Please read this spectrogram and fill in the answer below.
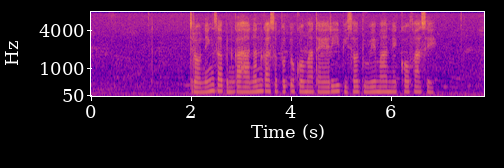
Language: Javanese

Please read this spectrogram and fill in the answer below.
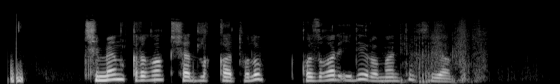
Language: Uyghur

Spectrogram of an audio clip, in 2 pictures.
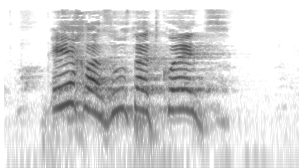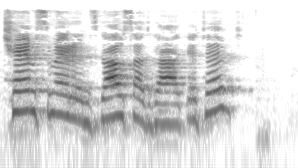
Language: Georgian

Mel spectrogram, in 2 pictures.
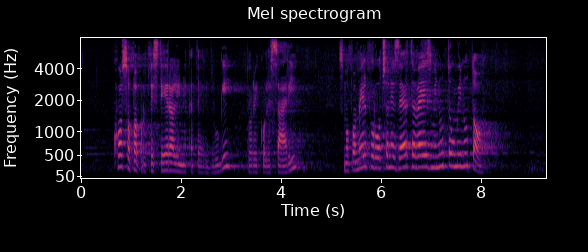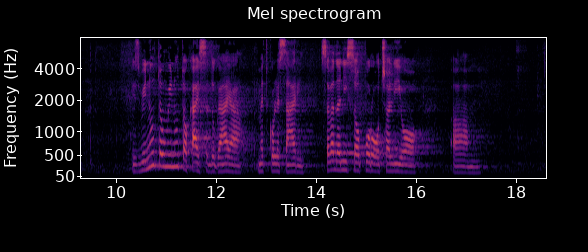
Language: Slovenian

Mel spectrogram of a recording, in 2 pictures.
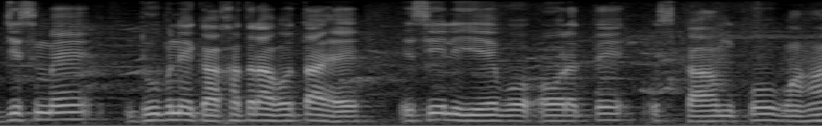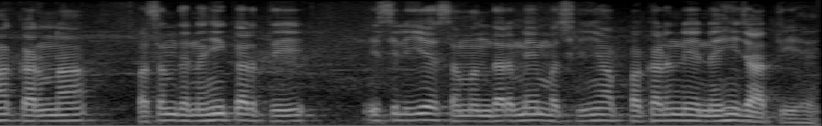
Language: Urdu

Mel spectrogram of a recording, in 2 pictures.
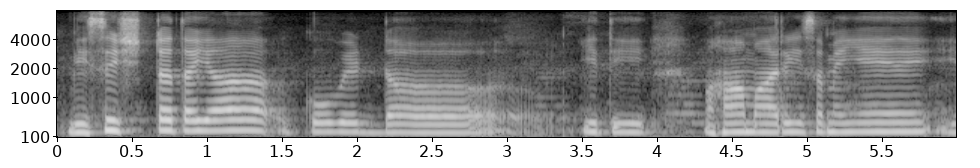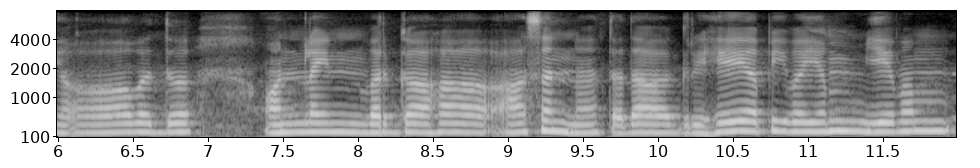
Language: Sanskrit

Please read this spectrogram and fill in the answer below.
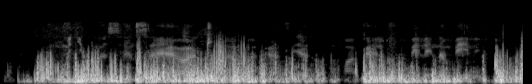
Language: Swahili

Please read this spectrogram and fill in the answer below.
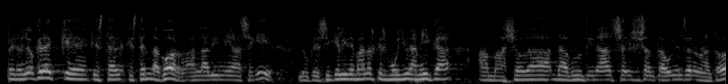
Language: Catalan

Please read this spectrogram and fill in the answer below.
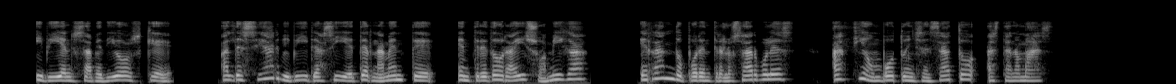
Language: Spanish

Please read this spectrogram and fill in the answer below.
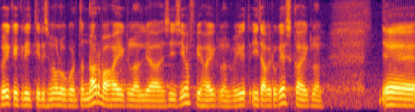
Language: Estonian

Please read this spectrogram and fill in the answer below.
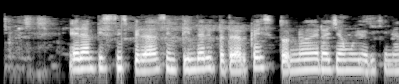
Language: Spanish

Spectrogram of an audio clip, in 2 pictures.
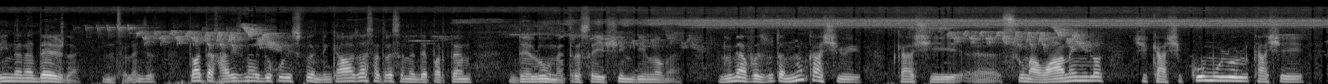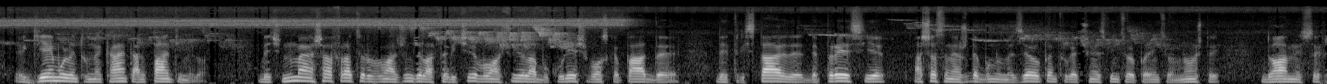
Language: Romanian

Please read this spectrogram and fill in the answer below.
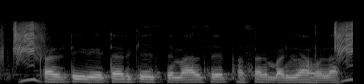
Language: Bhojpuri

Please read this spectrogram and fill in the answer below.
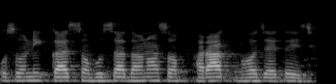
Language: Maithili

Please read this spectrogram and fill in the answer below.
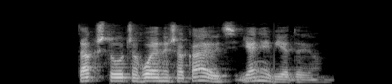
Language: Belarusian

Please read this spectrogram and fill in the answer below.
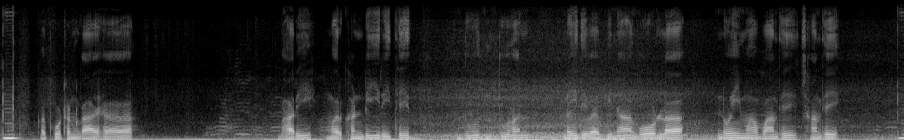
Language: Chhattisgarhi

